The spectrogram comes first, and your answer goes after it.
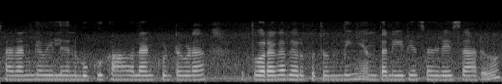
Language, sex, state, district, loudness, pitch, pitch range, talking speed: Telugu, female, Andhra Pradesh, Guntur, -24 LUFS, 210 Hz, 210-215 Hz, 155 wpm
